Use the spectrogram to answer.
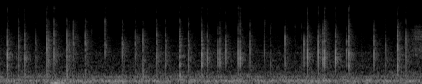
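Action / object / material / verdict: tap / paperback book / paper / none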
